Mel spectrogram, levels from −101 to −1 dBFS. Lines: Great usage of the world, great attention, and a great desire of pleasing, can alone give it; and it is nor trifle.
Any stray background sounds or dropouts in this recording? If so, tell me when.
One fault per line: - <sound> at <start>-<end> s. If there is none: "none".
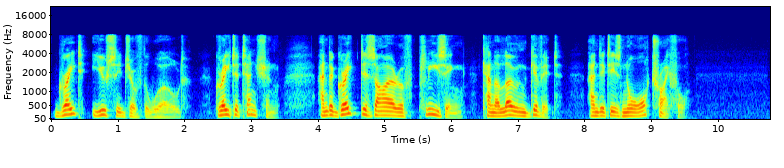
none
